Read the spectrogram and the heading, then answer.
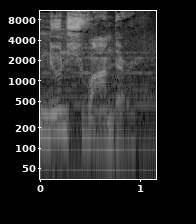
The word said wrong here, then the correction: Neuenschwander: You didn't pronounce it right. Anthony? – Anthony Neuenschwander. – It's N-E-U-E-N. It's Neuenschwander. Anthony Neuenschwander.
